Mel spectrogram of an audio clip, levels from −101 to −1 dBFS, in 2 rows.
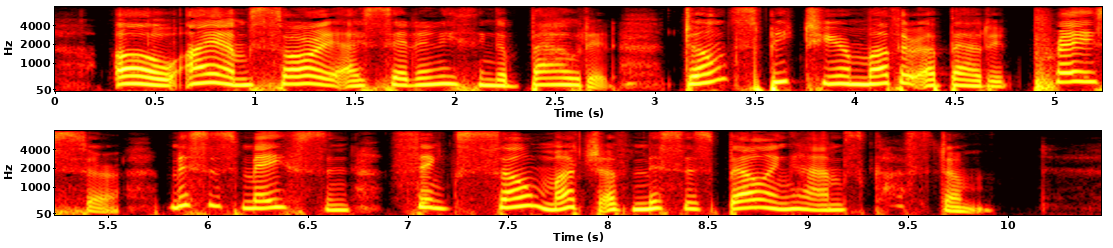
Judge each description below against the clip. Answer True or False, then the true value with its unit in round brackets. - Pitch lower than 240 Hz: False (250 Hz)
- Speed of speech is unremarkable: True (155 wpm)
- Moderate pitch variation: True (4.7 semitones)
